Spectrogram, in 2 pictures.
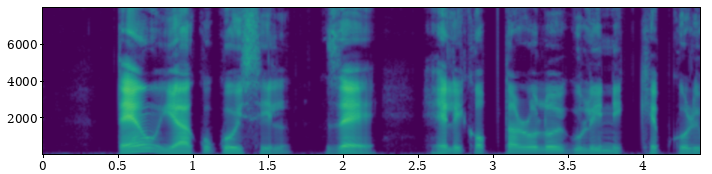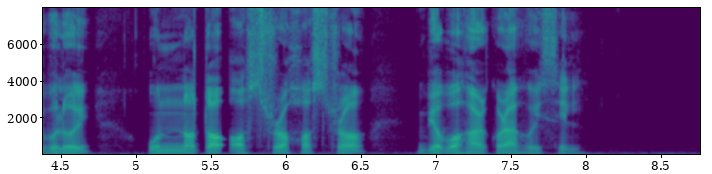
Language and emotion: Assamese, neutral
